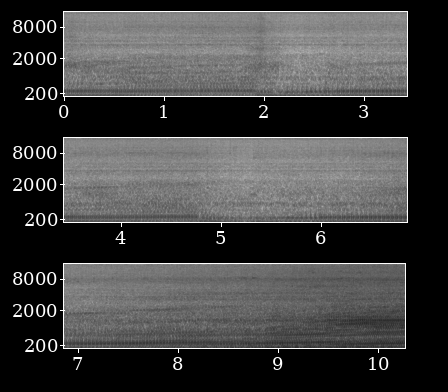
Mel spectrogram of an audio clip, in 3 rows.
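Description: Suzuki SV650S's V-twin engine accelerating through the gears: the revs climb, drop at upshifts about two and five seconds in, then rise steadily for longer in the next gear, growing louder near the end.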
